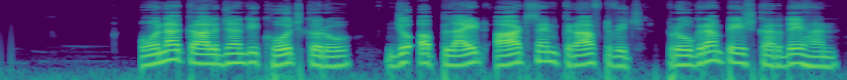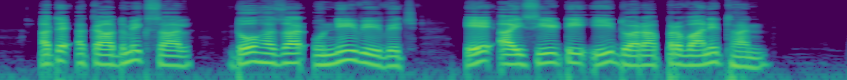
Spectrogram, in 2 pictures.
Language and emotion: Punjabi, neutral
